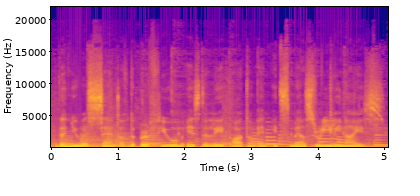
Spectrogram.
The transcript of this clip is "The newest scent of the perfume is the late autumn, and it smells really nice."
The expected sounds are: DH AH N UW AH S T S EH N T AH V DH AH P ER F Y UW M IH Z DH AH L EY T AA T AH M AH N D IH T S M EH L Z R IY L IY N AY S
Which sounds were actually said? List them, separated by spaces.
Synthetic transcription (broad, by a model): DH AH N UW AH S T S EH N T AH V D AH P ER F Y UW M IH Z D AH L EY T AA T AH M AH N D IH T S M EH L S R IY L IY N AY S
